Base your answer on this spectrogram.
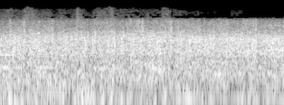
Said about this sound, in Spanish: Sí me gusta el aplausito.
